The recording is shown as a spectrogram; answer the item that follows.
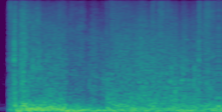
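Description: A large explosion in a film's soundtrack: a sudden deep blast breaks in just after the start and carries on as a loud rolling rumble.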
